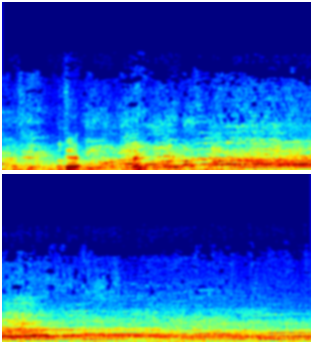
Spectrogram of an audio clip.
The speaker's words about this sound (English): They're all booing him. Do you listen? They're all booing him. They're booing him.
